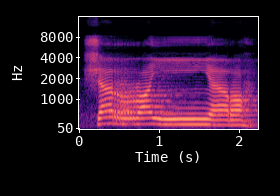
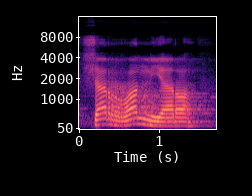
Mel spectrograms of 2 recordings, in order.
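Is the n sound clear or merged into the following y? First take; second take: merged; clear. First: The n sound merges into the following y. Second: The n sound is pronounced clearly before y. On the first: The speaker calls it right. "tanwinnya dileburkan ke huruf setelahnya" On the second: The speaker calls it wrong. "jangan dibaca syarron yarah"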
